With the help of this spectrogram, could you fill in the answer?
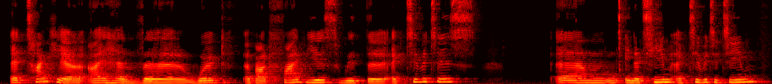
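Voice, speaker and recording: A woman with a Danish accent speaks very slowly at a medium pitch with ordinary pitch variation. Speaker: occupational therapist. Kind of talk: pre-recorded presentation. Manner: halting, pauses searching for words.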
